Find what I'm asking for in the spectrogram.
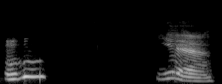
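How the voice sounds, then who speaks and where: An American woman as an interview guest, speaking in a reflective, unhurried way with many pauses and fillers over a video call. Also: a little high, sing-song, no echo, lo-fi sound. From United States. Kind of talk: personal story interview.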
